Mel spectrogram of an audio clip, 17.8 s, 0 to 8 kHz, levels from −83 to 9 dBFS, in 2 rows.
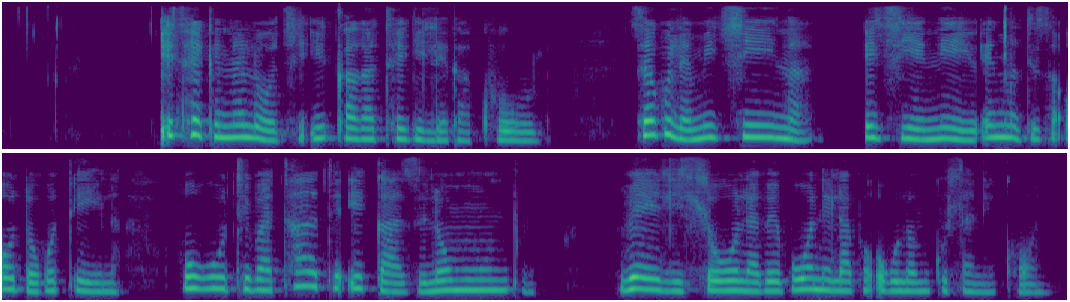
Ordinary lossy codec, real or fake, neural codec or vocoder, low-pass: AAC, 32 kbps; fake; codec, 16 kHz, 4.8 kbps, FACodec; 7.2 kHz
